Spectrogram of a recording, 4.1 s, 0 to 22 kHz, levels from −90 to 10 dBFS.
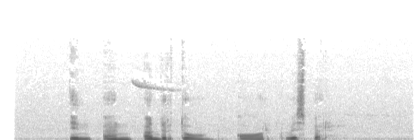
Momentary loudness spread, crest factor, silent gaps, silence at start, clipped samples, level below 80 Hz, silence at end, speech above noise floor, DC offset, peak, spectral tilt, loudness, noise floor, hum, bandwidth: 9 LU; 18 dB; none; 0.7 s; under 0.1%; -82 dBFS; 0.85 s; 28 dB; under 0.1%; -16 dBFS; -6 dB/octave; -35 LUFS; -62 dBFS; none; 15.5 kHz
